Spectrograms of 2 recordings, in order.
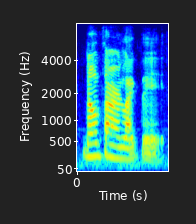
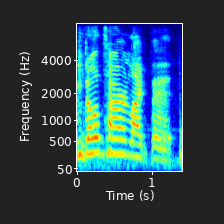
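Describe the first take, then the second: First: Said in the usual way. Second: Words bubbling through real laughter; Don't turn like that said with a laugh. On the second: Real, not acted. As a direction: still laughing, higher and louder. Laughing at herself mid-story.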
